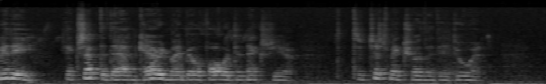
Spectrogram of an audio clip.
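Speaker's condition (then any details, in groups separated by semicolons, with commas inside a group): ALS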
